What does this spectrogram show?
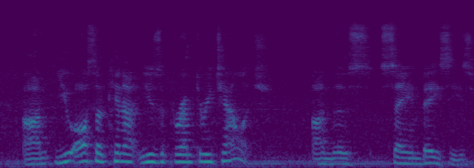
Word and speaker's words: peremptory: peremptory challenges and again it's not preemptory it's peremptory a lot of people mispronounce that word because they think you're pre-empting something but you're not it's a per m3 challenge and at a minimum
